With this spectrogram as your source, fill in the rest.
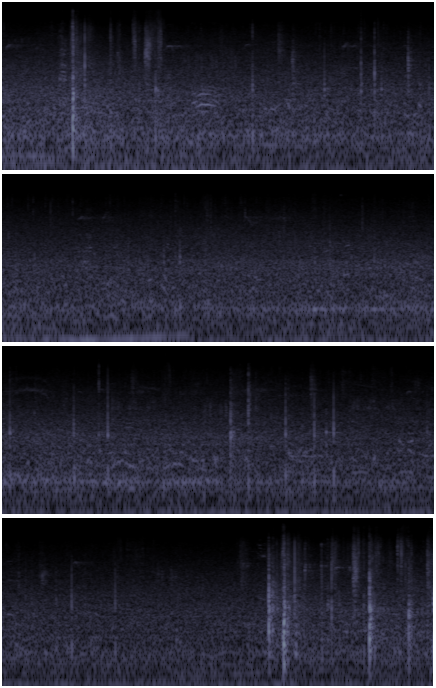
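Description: A tennis ball is struck sharply by a racket outdoors.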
